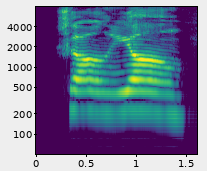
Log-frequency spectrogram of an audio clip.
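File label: "shengyin", Mandarin Chinese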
